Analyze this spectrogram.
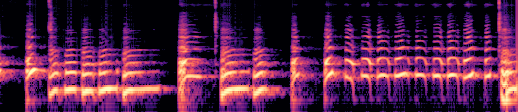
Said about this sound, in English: And me saying that it sounds like a monkey is not uncommon either. According to Wikipedia, it has been called a laughing gourd due to its sound. Many also liken its sound to that of a monkey.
